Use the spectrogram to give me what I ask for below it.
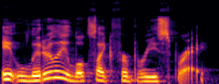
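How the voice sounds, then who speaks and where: A young woman rambles through a relaxed solo podcast monologue she hosts herself, chatty and full of fillers, asides, and self-talk. She speaks at a moderate pace in an expressive, lowish voice with a slightly mellow quality.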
